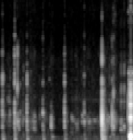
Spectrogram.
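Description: A stylus tapping and scratching on a tablet while handwriting: an irregular run of small clicks, with a louder one about one and a half seconds in.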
